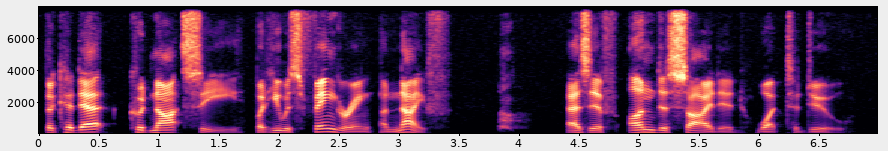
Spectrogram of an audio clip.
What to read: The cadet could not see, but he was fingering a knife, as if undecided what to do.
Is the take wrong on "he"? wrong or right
right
